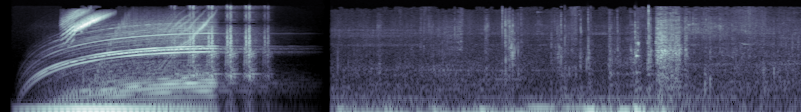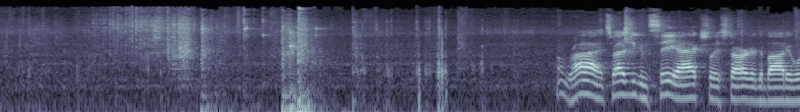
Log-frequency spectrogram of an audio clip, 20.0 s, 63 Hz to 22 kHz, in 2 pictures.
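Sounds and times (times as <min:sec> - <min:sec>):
synthesized rising tones over bass: 0:00.2 - 0:03.5.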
